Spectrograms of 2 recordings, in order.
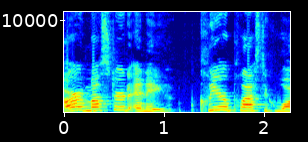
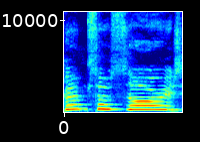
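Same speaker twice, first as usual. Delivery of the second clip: high, whiny fake sob apology; fake crying; 9 semitones higher than usual. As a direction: fake a teary sorry, pitched up. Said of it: "So I fake cried in front of the cops".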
